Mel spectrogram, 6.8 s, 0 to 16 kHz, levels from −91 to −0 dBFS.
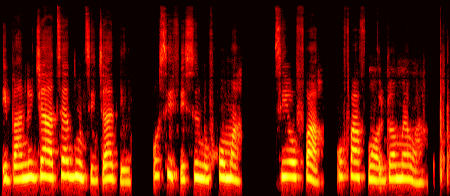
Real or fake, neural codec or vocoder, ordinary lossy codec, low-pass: real; none; none; 14.4 kHz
